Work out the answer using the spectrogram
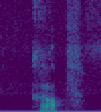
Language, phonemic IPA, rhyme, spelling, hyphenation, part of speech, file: Dutch, /krɔp/, -ɔp, krop, krop, noun, Nl-krop.ogg
- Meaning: 1. an unhealthy enlargement of a bird's gullet 2. the head (capitulum) of certain plants, especially lettuce 3. a tissue growth, a goitre, notably struma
